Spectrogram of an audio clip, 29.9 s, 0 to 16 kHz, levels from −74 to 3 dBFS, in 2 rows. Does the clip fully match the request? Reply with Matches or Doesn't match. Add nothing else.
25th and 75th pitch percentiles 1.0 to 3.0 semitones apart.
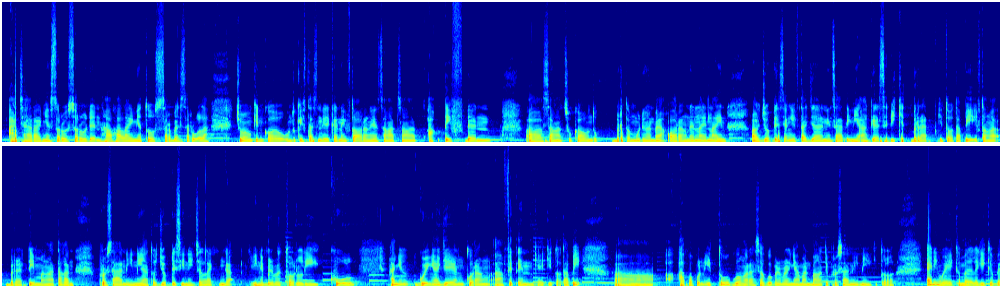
Matches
